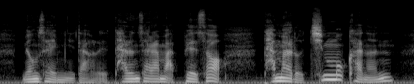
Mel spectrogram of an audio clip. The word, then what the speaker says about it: 黙る: 자, 다마루, 목스르, 모다스 다 침묵하다로 통일해서 대표적인 뜻을 기억을 해주시면 좋겠어요. 같은 한자지만 발음이 이렇게 다릅니다.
